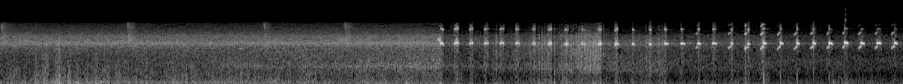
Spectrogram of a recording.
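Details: Osprey at the nest at Barnegat Light, New Jersey, on 31 August 2022 around 12:30: after several seconds of hiss, sharp high chirps begin, repeated about three times a second in a steady run over faint background noise.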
